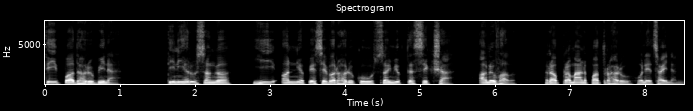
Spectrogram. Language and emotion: Nepali, neutral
